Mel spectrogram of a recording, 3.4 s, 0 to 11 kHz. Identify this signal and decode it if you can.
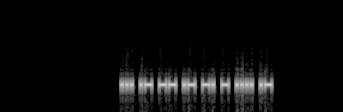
Morse code, heard as a keyed tone, about 47 wpm, 700 Hz. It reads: SAMANTHA
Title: USA Common Names - 50wpm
